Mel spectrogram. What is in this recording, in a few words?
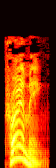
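"priming", British English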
